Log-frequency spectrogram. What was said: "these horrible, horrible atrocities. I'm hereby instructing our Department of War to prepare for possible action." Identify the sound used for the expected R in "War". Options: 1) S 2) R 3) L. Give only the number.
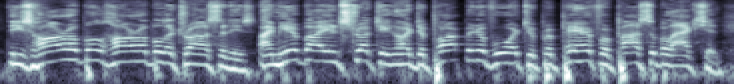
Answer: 2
